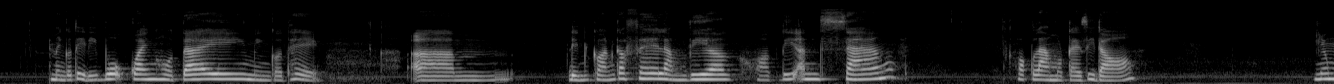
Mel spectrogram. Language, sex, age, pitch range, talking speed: Vietnamese, female, 20-39, 195-255 Hz, 130 wpm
